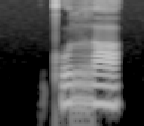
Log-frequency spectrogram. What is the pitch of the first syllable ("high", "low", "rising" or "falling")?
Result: low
